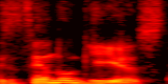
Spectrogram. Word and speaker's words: Xenogears: Ok, é com, o, o, o, é, é, o, nome, do, a pronúncia é com Z, é Zenoguias, tá? Mas a escrita ela é com X. Ela é com X, eu e...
